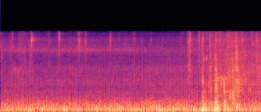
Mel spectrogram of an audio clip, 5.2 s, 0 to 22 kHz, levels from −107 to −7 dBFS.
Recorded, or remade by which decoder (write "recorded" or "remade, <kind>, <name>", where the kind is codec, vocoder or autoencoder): remade, vocoder, Vocos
